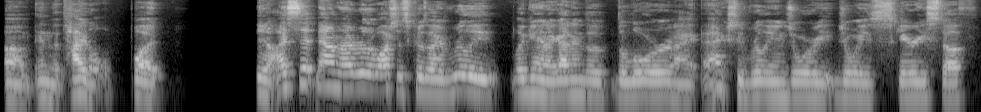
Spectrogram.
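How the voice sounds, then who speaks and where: A man's voice: medium pitch, normal speed, darkish tone. A man rambling casually as he sets up a reaction to a video, with many fillers and restarts. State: hiccups. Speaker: reaction streamer.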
